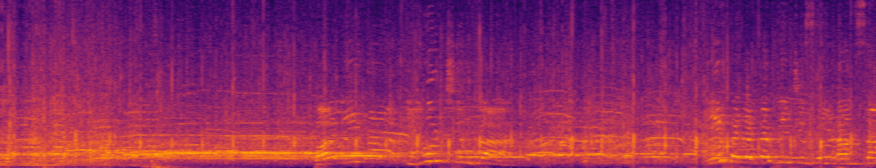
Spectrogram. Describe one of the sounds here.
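A young girl sings through a microphone in a large hall.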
